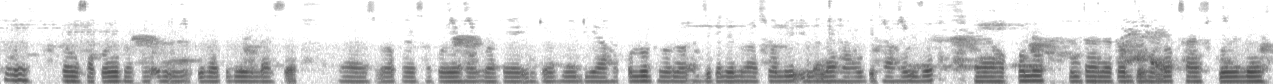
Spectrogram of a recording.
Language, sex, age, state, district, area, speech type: Assamese, female, 30-45, Assam, Kamrup Metropolitan, urban, spontaneous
